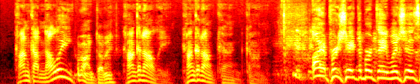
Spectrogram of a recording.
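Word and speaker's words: Conconully: Miles, you mispronounced it. It's Connolly. Conconnully? Come on, dummy. Conconnully.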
